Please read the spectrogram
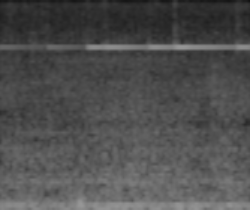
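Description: Quiet outdoor background: a steady low hum under a faint, thin high tone, with a few brief, faint high-pitched pings.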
